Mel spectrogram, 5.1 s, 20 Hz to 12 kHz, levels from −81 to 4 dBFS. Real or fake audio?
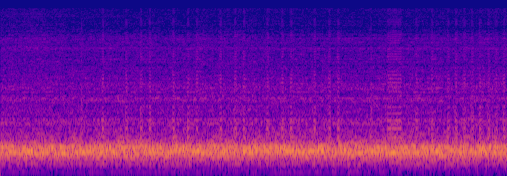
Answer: real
